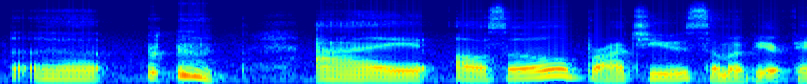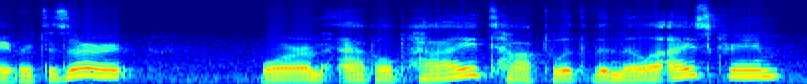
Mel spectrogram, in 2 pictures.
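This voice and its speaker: A woman acts out a gentle lady knight in a fantasy romance audio drama. She speaks very slowly in a soft, warm, slightly low voice. Her delivery is earnest and caring, with hesitant, dramatic pauses. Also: lively intonation. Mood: shy, fond. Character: gentle, earnest female knight consoling a despairing blind companion.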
